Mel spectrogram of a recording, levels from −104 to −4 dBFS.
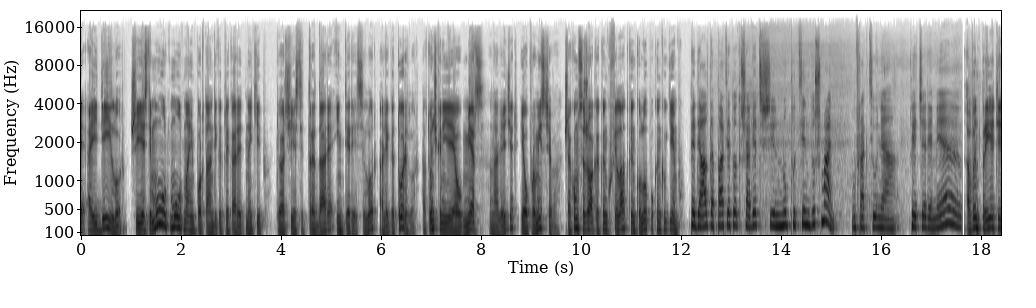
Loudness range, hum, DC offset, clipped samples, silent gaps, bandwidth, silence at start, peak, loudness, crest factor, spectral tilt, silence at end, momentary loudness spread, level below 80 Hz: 3 LU; none; under 0.1%; under 0.1%; 17.63-17.67 s; 16.5 kHz; 0 s; -4 dBFS; -20 LUFS; 16 dB; -5 dB/octave; 0 s; 7 LU; -60 dBFS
